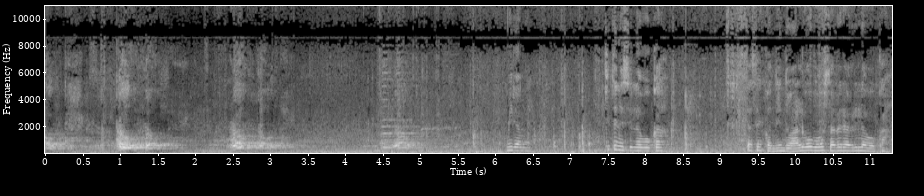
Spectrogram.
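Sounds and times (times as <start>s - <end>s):
small dog barking at a moderate distance: 0.0s - 1.8s, 2.4s - 3.3s, 4.4s - 5.1s
speech: 6.2s - 6.8s, 7.5s - 8.6s, 9.4s - 11.2s.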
